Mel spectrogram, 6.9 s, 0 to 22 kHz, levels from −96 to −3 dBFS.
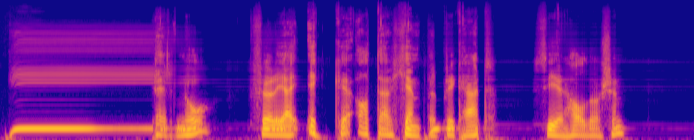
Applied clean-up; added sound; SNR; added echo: neural mask model DeepFilterNet 3.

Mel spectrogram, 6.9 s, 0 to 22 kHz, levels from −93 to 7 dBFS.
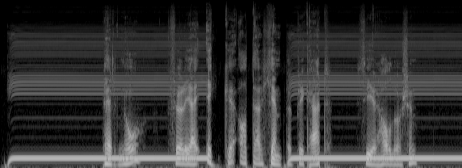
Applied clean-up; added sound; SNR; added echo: none; Telephone; -4 dB; none.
